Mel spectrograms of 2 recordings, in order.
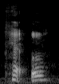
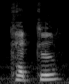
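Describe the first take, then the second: First: "kettle" with no T, "ke'l"; glottal stop. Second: Said in the usual way. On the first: Shown as a demonstration. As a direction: catch the throat in place of TT in "kettle". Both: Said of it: "they don't sound T".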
